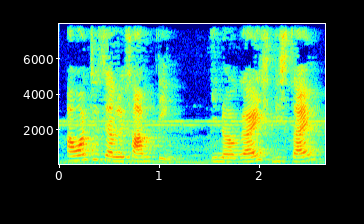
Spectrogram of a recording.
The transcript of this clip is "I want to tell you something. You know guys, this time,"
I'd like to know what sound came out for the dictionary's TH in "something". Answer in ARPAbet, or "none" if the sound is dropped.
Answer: T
